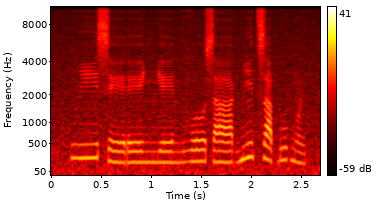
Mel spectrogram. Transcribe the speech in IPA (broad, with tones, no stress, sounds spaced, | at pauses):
β iː˦ s eː˨ ɾ eː˨ ɲ eː˨ n v oː˨ s aː˨ ɡ͡b ĩ˦ t͡s a˦˨ ɓ u˦ ɡʷ ĩ˨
